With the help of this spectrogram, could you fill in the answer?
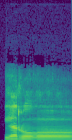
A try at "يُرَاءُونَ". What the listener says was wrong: ইয়া র নয়, ইয়া পেশ কি হয়? ইয়া পেশ ইউ।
